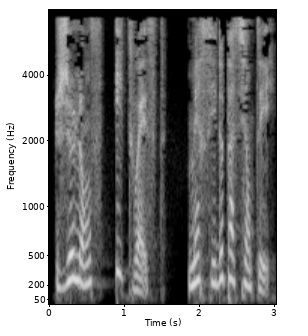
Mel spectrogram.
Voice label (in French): lancement radio; hitwest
